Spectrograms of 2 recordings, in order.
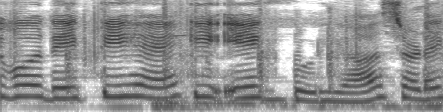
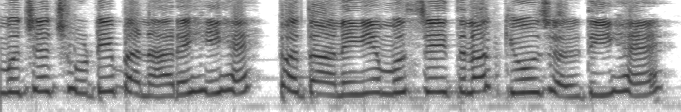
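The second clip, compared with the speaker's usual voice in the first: fake crying; 8 semitones higher, 5 dB louder, faster than usual. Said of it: "नीति रोने का नाटक करने लगती है".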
